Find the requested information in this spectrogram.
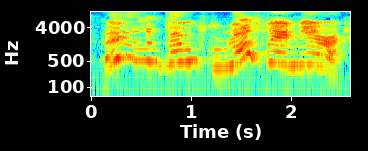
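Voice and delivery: put-on a kid thrilled with her bubble mess; real happy. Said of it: "real happy".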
